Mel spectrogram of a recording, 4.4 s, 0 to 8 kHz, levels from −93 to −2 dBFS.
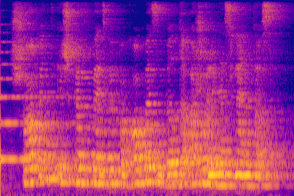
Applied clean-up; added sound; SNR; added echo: none; Piano; 16 dB; reverberation time 1.1 s.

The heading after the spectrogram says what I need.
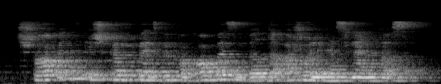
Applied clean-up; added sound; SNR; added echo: neural separator model SepFormer DNS4.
